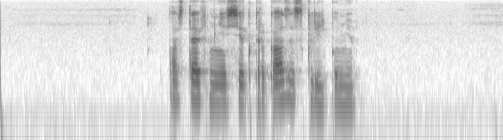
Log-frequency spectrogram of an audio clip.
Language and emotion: Russian, neutral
